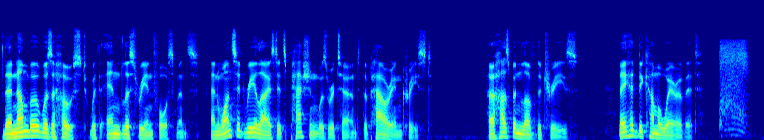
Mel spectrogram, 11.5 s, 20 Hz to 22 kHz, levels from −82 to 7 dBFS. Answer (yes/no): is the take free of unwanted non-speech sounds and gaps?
no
